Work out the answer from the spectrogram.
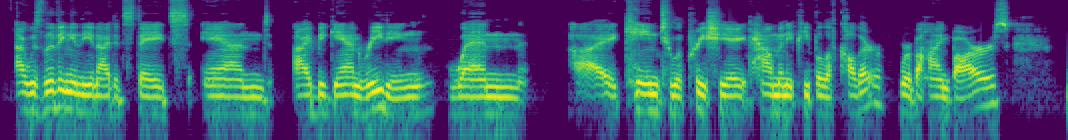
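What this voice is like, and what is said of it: American English accent. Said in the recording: “an American, which you can tell by my accent.”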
